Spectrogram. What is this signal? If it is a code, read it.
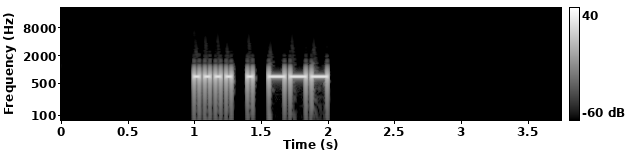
Morse code, heard as a keyed tone, about 32 wpm, 700 Hz. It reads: HEO
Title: USA Call Sign Postfixes - 3 Letters 30wpm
